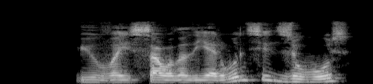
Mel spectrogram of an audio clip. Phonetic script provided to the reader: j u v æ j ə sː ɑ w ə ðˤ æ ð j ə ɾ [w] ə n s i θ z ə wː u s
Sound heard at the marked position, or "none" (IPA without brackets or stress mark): w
